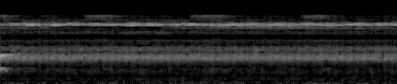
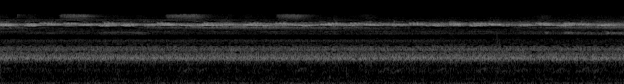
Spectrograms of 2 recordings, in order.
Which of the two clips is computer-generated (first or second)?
first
